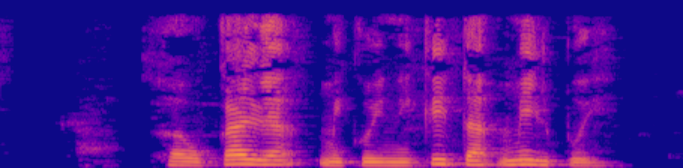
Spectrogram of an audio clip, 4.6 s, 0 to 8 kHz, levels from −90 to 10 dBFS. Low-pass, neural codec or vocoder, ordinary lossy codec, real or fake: 7.2 kHz; none; MP3, 48 kbps; real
